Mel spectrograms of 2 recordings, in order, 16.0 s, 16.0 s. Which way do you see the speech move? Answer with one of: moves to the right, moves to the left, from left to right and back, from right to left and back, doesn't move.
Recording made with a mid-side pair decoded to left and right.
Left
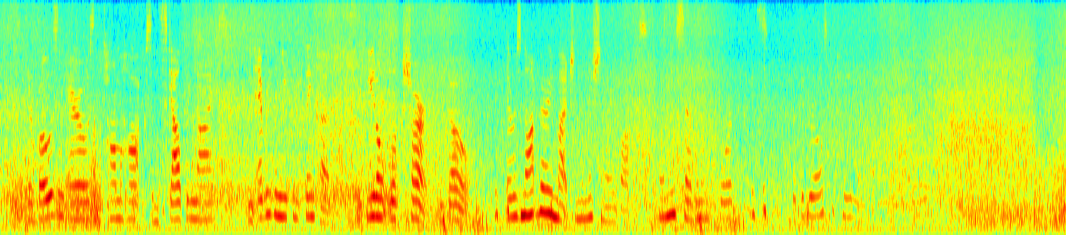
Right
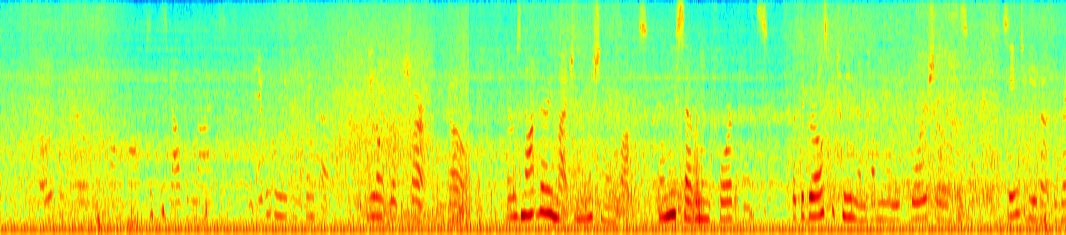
moves to the right.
